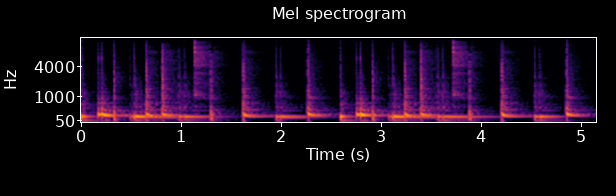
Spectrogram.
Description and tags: ethnic beat1
congas, ethnic drums, grooves
percussion, percussive, drums, grooves, congas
